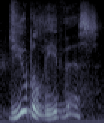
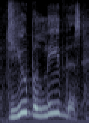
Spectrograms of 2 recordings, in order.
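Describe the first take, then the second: First: Said in the usual way. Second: YOU pressed, higher and louder; pressing question. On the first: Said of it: "can I just ask you that". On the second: Shown as a demonstration. Preacher pressing the congregation, stressing you. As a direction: push the word you right at them. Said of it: "I'm asking, do you?".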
